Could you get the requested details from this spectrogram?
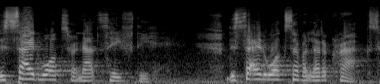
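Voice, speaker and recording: A woman with a fairly high pitch, in a room with audible echo. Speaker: public commenter at city council. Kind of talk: public comment. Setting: city council meeting.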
